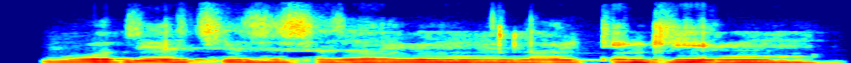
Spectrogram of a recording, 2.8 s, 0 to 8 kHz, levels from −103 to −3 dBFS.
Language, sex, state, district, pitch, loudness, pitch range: Hindi, male, Jharkhand, Jamtara, 150 Hz, -18 LUFS, 145-160 Hz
